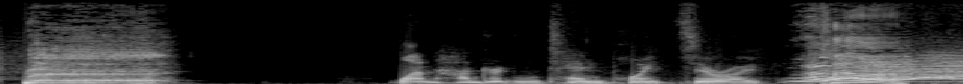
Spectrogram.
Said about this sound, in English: at the urging of his wife, who recognized his burping talents, encouraged him to go for the record, and he blew it away.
